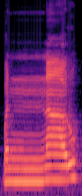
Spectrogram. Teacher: نون مشدد میں غنہ کیا جائے گا اور ایک الف کی مقدار کھینچ کے پڑھا جائے گا ، الف مدہ بھی بن رہی ہے، ایک الف کی مقدار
